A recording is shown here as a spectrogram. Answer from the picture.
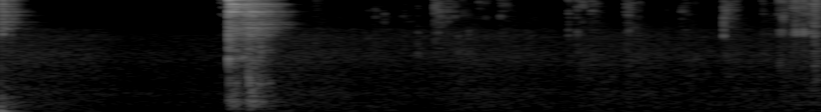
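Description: A clear plastic card stand set down hard on a tabletop: one sharp clack with a brief ringing tail about a second in. Faint light clicks of cards being handled follow.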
